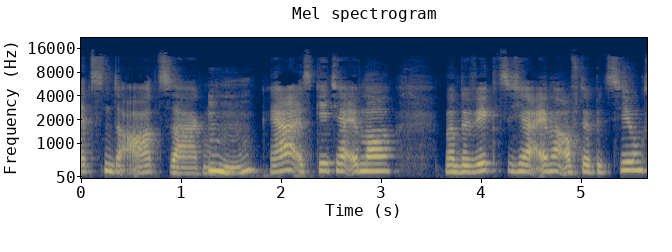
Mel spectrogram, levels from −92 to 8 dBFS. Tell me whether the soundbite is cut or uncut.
uncut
